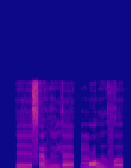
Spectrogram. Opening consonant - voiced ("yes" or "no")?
no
